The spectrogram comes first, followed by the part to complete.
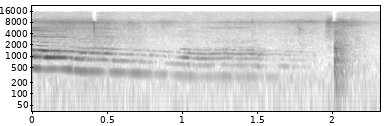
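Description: A single long, pitched vocal call sliding slowly down in pitch for about a second and a half, then fading out.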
